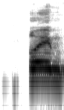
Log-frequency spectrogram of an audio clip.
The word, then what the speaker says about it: phloem: फ्लोएम कहते। Phloem. फ्लोएम spelling को बोल लिख दिली।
